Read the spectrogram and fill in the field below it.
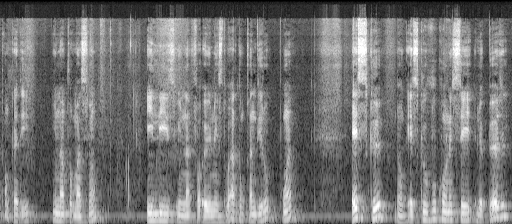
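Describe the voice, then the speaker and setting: A man explains French grammar exercises at a slow, deliberate pace. His voice is dark and gravelly, and he keeps repeating phrases as he goes. A faint hum sits under the recording. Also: mid-range voice. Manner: slow, repeats phrases, mixes French with Moroccan Arabic words. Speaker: teacher. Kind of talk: grammar lesson walkthrough.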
